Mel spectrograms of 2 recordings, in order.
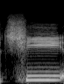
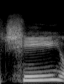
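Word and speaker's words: Qi: going to be the chi the chi or it's spelled q-i but pronounced wireless charging standard and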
